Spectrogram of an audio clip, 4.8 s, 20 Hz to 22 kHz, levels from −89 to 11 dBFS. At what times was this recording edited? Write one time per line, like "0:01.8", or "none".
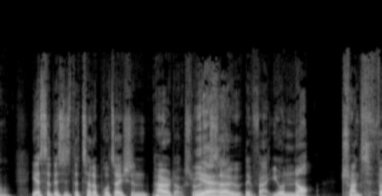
0:03.1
